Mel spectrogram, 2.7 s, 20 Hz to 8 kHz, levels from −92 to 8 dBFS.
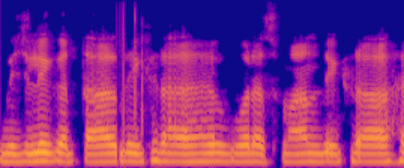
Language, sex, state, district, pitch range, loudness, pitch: Hindi, male, Bihar, Purnia, 140-145 Hz, -18 LUFS, 145 Hz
